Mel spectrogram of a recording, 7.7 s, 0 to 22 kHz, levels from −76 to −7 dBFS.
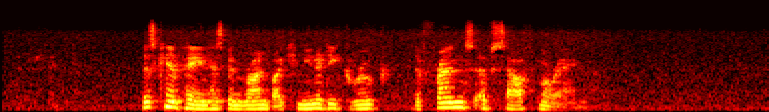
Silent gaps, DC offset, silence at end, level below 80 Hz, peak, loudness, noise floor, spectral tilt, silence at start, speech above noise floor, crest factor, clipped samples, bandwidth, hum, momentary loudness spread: none; under 0.1%; 1.85 s; -62 dBFS; -4 dBFS; -22 LUFS; -51 dBFS; -6 dB/octave; 1.45 s; 30 dB; 20 dB; under 0.1%; 10.5 kHz; none; 16 LU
